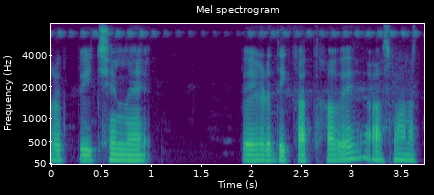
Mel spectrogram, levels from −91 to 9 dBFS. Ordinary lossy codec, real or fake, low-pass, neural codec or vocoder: none; real; none; none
